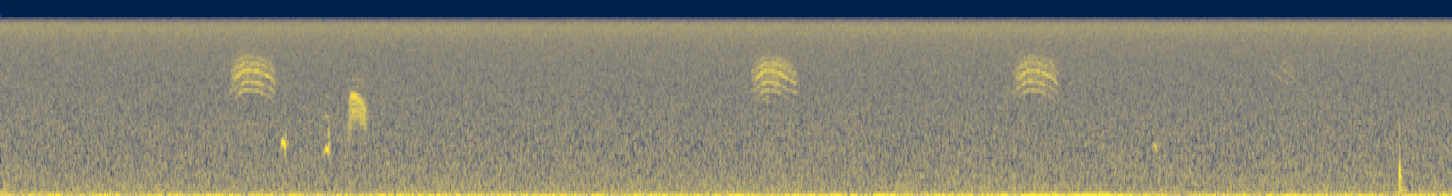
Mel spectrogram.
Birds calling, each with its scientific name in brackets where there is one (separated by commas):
Hawaii Amakihi (Chlorodrepanis virens), Chinese Hwamei (Garrulax canorus)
